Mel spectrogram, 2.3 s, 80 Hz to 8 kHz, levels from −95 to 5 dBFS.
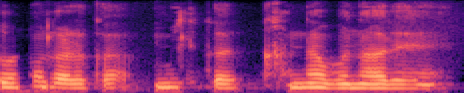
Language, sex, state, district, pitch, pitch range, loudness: Hindi, male, Jharkhand, Deoghar, 130 Hz, 125-135 Hz, -16 LUFS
